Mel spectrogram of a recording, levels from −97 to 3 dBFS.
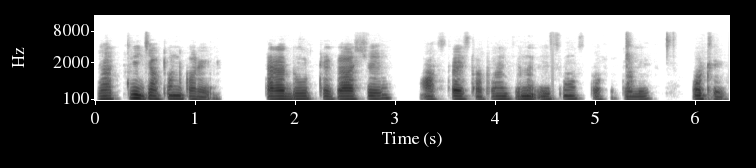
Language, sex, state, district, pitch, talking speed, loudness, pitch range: Bengali, male, West Bengal, Dakshin Dinajpur, 120 Hz, 140 wpm, -22 LUFS, 115-125 Hz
